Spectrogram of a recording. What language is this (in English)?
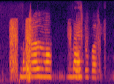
Marathi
